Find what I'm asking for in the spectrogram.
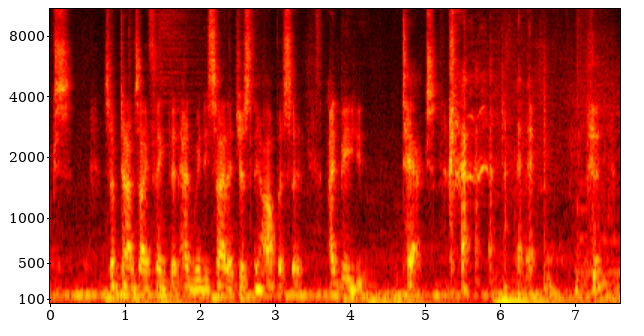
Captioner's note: laughs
